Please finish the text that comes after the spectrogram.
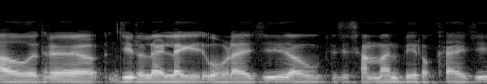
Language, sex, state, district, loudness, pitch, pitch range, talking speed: Odia, male, Odisha, Khordha, -17 LUFS, 105 Hz, 100-105 Hz, 145 wpm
